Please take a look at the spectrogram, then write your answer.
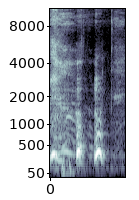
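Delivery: short breathless laugh; a quick laugh while out of breath. Real, not acted. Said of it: "Sorry, I'm really out of breath".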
